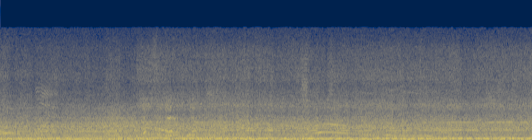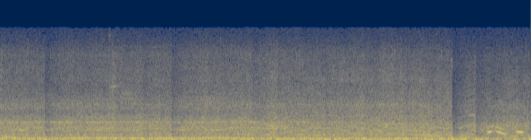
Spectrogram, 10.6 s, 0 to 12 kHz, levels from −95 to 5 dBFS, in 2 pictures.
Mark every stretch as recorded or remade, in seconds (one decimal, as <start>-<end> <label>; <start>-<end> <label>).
0.0-1.0 recorded; 1.0-2.4 remade; 2.4-3.7 recorded; 3.7-4.4 remade; 4.4-6.6 recorded; 6.6-9.1 remade; 9.1-10.6 recorded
